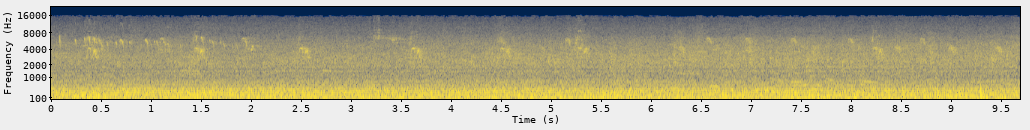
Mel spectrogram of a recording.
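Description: Steady low rumble of a tugboat's diesel engines running under way, with birds chirping briefly and repeatedly over it.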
